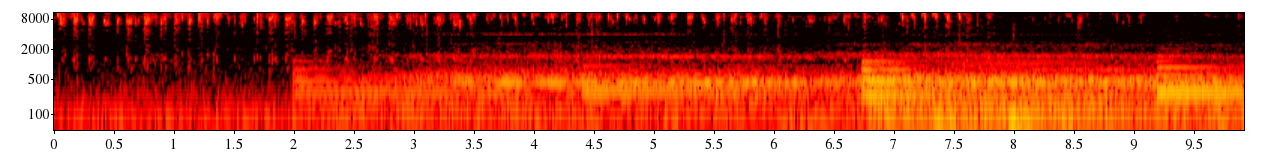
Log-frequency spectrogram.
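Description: Dense, rapid high-pitched squeaks and chitters of bats in a cave fill the whole recording, while a low sustained droning tone enters after a couple of seconds and grows louder near the end.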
